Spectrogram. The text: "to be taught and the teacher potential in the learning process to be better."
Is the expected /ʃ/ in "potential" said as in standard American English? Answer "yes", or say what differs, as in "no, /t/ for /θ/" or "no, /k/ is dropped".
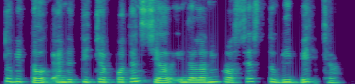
no, /s/ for /ʃ/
